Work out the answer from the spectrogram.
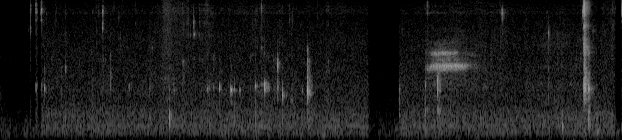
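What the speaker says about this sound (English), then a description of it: "Having made some crunchy Cheetos right now, so that's why you kind of hear my bag." Quiet, close crunching and chewing of crunchy Cheetos with scattered small clicks and crackles, plus a brief rustling burst of the snack bag toward the end.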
